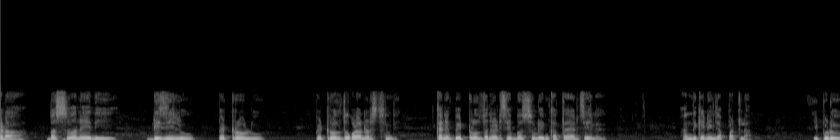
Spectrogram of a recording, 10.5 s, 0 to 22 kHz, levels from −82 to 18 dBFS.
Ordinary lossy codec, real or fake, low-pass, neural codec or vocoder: none; real; none; none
